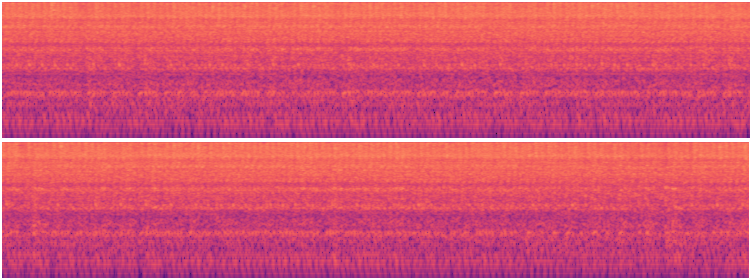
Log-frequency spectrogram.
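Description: Boxer twin idling with an uneven, stumbling beat and a lot of hissy, clattery top end; the idle is rough, cause unclear.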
